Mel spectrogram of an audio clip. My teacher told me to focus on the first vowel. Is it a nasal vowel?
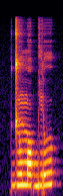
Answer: yes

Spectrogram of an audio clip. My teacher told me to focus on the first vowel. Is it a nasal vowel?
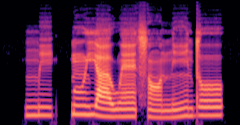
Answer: no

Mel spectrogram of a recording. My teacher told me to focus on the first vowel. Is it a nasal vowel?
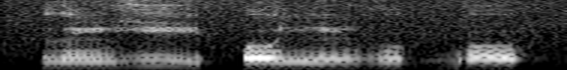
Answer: yes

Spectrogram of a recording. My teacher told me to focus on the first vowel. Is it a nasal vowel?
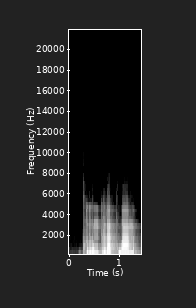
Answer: no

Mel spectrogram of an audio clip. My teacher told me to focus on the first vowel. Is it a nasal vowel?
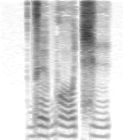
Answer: no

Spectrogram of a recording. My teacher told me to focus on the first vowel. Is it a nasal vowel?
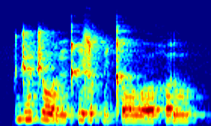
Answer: yes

